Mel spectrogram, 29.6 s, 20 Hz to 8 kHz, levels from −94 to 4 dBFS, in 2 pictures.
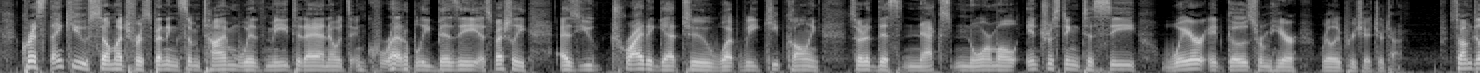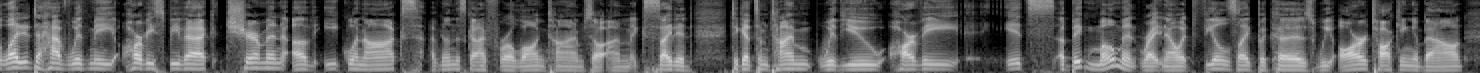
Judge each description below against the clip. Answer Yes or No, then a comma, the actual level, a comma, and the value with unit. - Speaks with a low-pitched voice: Yes, low, 125 Hz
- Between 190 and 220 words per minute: No, average, 180 wpm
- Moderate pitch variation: Yes, average, 3.8 semitones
